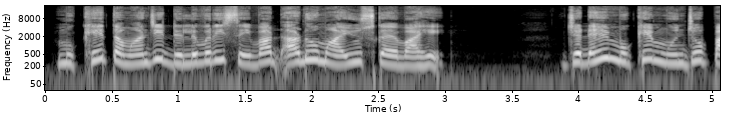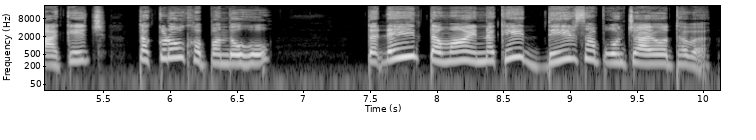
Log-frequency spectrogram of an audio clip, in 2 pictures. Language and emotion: Sindhi, sad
